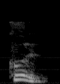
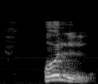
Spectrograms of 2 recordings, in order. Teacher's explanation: dengan tidak mengalirkan udara dan juga menggunakan bagian yang paling belakang dari lidah untuk mengucapkan huruf qaf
